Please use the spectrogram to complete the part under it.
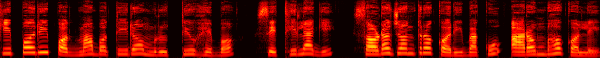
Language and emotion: Odia, neutral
